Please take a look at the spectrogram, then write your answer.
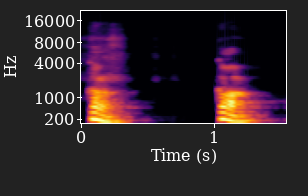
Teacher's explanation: है का का कैसा है का को बोलते हैं हम कंठ क्योंकि जब हम का बोलते है ना तो आवाज मेरी कंठ से आती है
